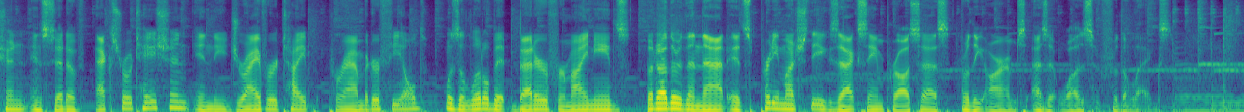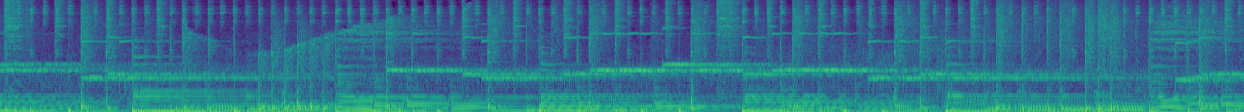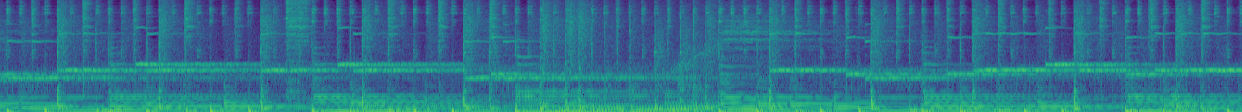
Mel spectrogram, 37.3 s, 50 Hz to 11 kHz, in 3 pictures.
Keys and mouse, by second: 2.8 click, 3.3-7.0 drag, 7.4 click, 9.3 ctrl+Tab, 10.0 middle click, 10.5 shift+middle click, 10.9 middle click, 11.8 f, 12.5 shift+click, 14.4 middle click, 14.8-16.5 shift+drag, 16.7 shift+click, 16.9 middle click, 17.2 shift+click, 18.0 middle click, 18.5 shift+click, 19.1 middle click, 19.3 ctrl+middle click, 19.5 middle click, 19.8 f, 20.6 shift+click, 20.9 shift+click, 24.1-37.3 right drag.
